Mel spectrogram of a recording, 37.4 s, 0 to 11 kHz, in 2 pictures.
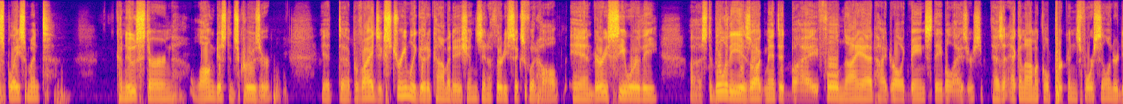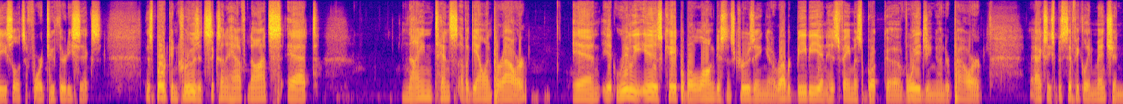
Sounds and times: Speech: 0:00.0 - 0:01.2, 0:01.9 - 0:20.5, 0:21.1 - 0:24.4, 0:25.4 - 0:35.3, 0:35.9 - 0:37.4.

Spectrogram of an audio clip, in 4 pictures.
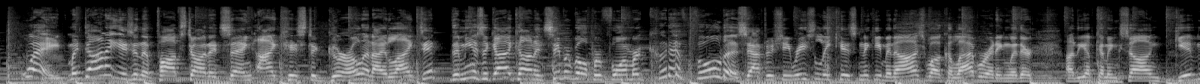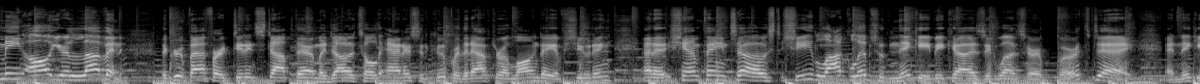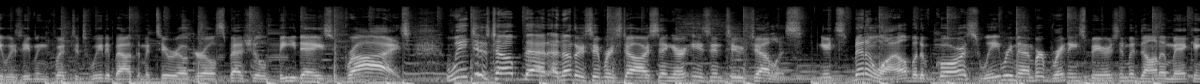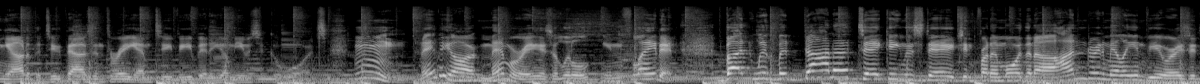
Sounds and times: Music: 0:00.0 - 0:48.0
Speech: 0:00.2 - 0:48.0.

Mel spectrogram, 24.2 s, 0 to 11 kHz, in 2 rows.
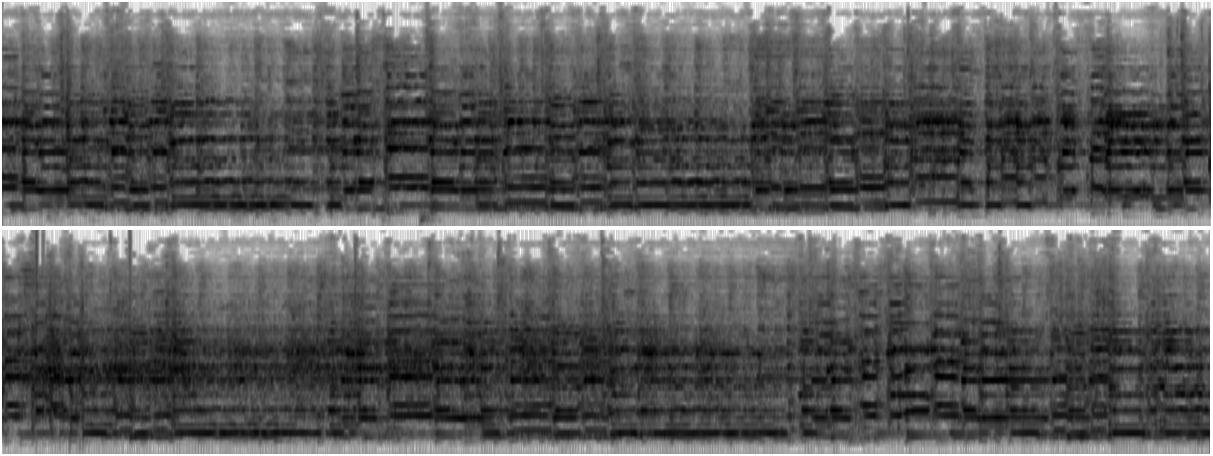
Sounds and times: Guitar: 0:00.0 - 0:24.1.

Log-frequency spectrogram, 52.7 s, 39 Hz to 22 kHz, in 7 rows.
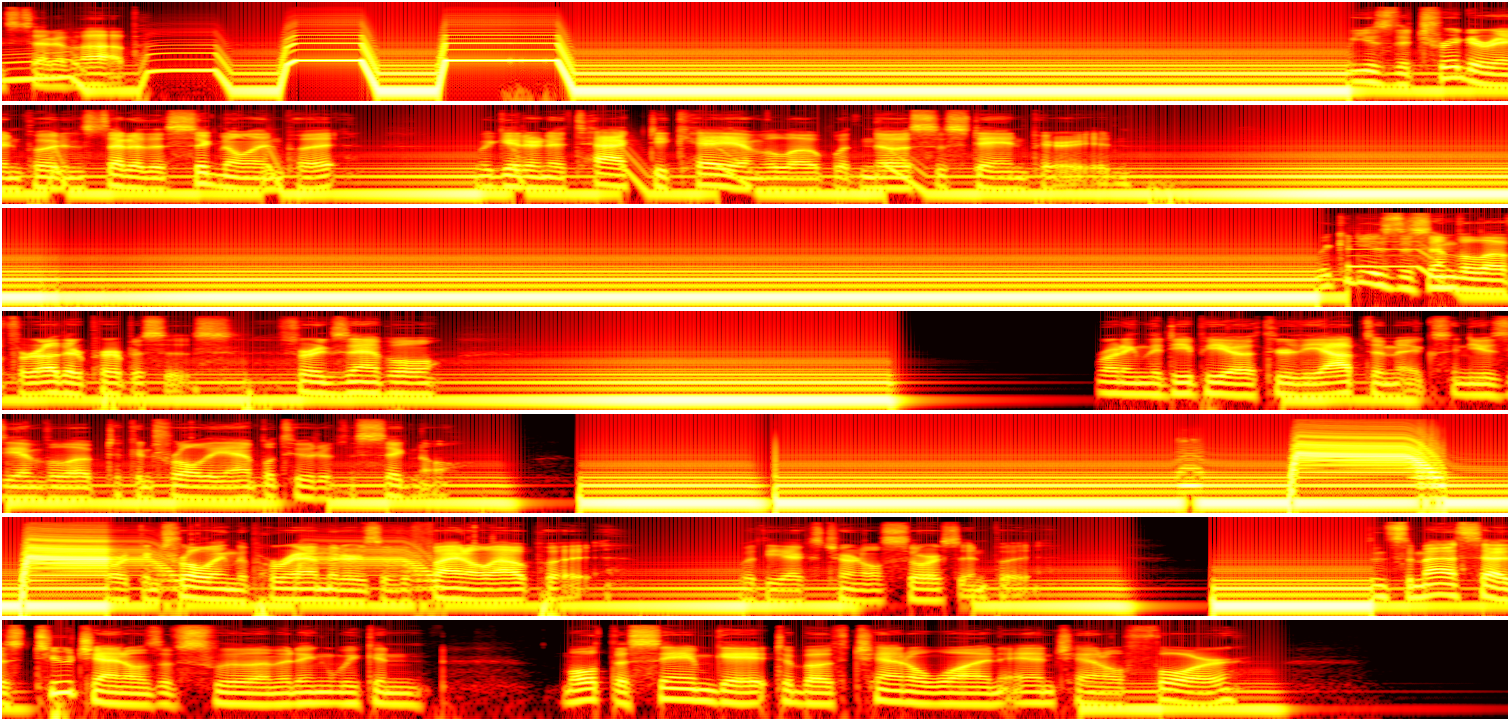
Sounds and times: Speech: 0:00.0 - 0:00.8, 0:06.8 - 0:09.3, 0:09.9 - 0:13.3, 0:21.7 - 0:24.8, 0:28.1 - 0:32.4, 0:36.6 - 0:40.8, 0:41.4 - 0:42.9, 0:44.5 - 0:47.4, 0:48.0 - 0:51.4
Synthesizer: 0:21.8 - 0:22.3, 0:36.0 - 0:40.0.

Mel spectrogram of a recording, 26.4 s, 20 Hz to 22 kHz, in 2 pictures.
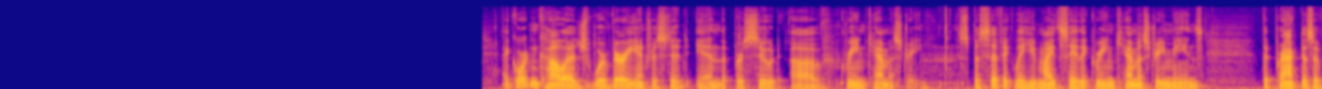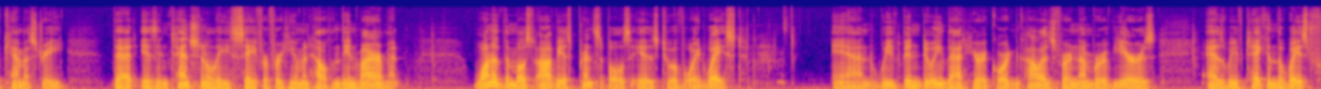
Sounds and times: Inside, small room: 0:04.8 - 0:26.4
Speech: 0:05.0 - 0:17.3, 0:18.0 - 0:26.4.

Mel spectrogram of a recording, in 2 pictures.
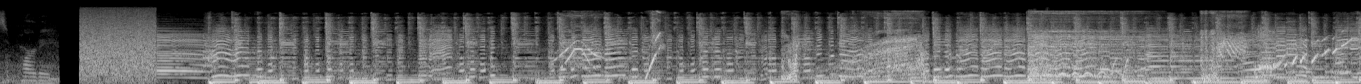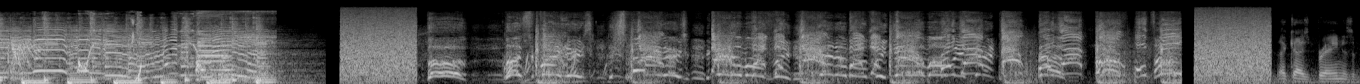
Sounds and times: Music: 0:01.6 - 0:16.5.

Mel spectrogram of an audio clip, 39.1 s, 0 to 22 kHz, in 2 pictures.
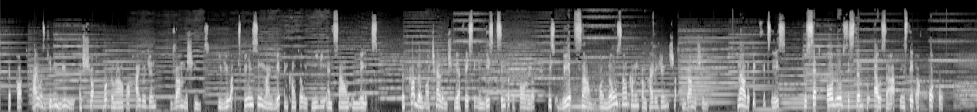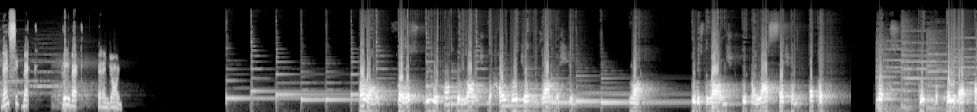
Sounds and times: Music: 0:00.0 - 0:22.1, 0:24.0 - 0:35.7, 0:37.0 - 0:39.0
Speech: 0:00.2 - 0:14.2, 0:14.8 - 0:18.9, 0:19.6 - 0:22.0, 0:26.7 - 0:31.1, 0:32.1 - 0:32.6, 0:33.4 - 0:36.2, 0:37.1 - 0:39.0.

